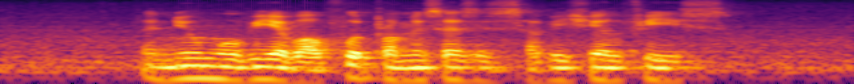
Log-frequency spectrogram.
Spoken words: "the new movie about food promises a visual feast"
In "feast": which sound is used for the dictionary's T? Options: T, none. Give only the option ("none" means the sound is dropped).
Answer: none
